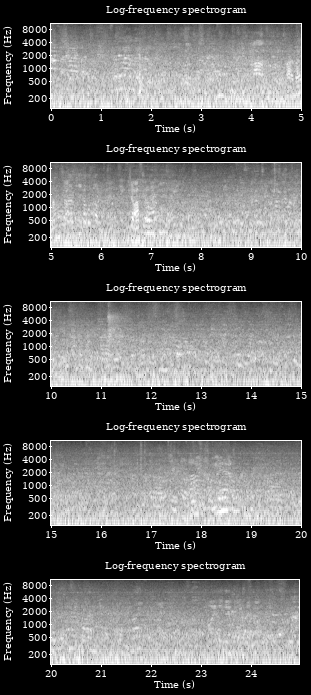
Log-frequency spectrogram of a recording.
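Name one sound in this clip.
A crowd of people chatter nearby outdoors.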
